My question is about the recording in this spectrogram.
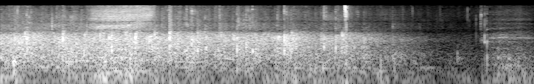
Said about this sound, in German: Ein Applaus für Sie, ja?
